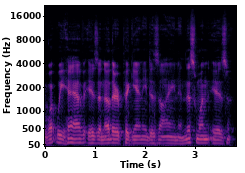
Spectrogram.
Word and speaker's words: Pagani: of course everyone knows it rhymes with your granny at nine you got it yep it's definitely another so what we have is another pagani design and this one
